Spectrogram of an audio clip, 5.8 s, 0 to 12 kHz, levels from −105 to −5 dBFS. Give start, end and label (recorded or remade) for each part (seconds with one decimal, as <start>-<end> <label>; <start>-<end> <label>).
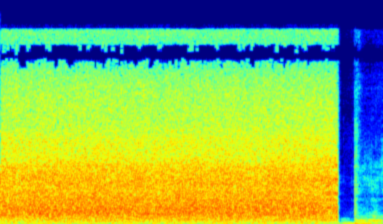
0.0-4.8 recorded; 4.8-5.8 remade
